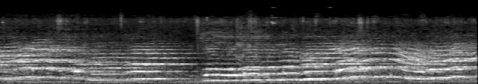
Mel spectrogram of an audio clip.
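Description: A young girl singing solo into a microphone, holding long notes that slide up and down in pitch, with a short break for breath about three seconds in.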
